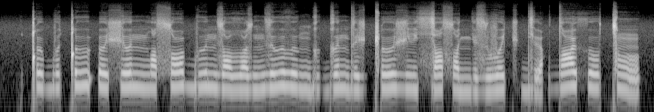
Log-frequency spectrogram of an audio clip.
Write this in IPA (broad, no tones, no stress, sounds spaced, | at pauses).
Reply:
ǃ ɵ b ə ǃ ɯ ʔ ə ʃ ə nː ə sˤ o b ɯ n z ɵ ðˤ o z n z ɯ ð ɯ ŋ ɡ ɯ ɡ ə n d ə ʒ ǁ ɵ ʒ i sʲ ə sˤ ɵ nʲ ə z v ə t͡ʃ dʲ ə | dˤ ɵ θ o ǀ õ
